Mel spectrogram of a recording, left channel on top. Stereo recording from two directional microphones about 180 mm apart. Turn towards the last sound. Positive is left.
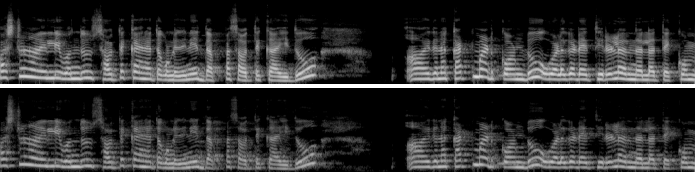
turn(degrees=40)  # may be behind; listen again after turning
